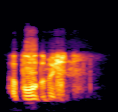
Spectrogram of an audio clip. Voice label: technology cb radio male says abort the mission speaker pov; zapsplat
